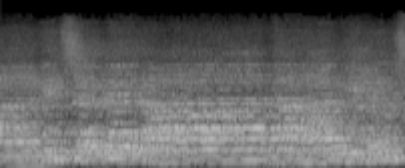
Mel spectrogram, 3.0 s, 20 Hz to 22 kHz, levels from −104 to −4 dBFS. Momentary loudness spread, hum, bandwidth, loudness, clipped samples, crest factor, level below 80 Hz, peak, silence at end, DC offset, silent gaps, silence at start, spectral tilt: 3 LU; none; 15.5 kHz; -35 LUFS; under 0.1%; 12 dB; -80 dBFS; -22 dBFS; 0 s; under 0.1%; none; 0 s; -4 dB/octave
